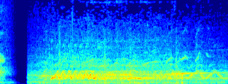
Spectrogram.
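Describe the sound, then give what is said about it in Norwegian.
Several ambulance sirens wail at once as ambulances arrive at Mexico's largest fireworks market after explosions, people fleeing in panic; rising and falling tones overlap loudly against a dense background of crowd and street noise, continuing steadily without pause. “Mens ambulanser ankommer fyrverkerimarkedet, løper folk i panikk bort fra stedet.”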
